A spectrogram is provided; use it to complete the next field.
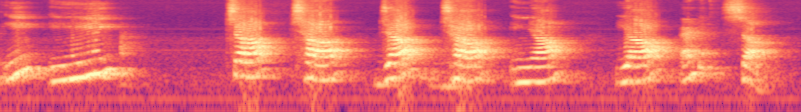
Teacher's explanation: are the palatals, Talavyas. Those pronounced from the palate.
